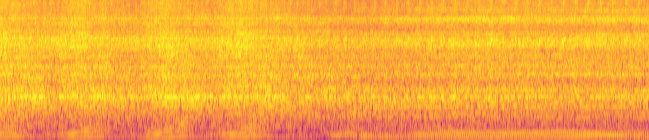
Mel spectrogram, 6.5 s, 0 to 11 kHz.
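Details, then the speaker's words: Jaguar MKII after reassembly and water pump work, first run with the radiator refitted: settles to an even idle of roughly 800 rpm with a couple of light rattles on top; sounds healthy overall. "listen to her doesn't she sound good I got a couple of little Ry rles in there but nothing terrible"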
